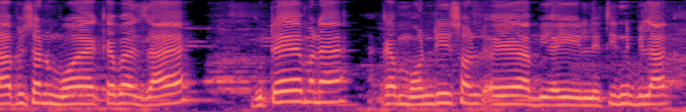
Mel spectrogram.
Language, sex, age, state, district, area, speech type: Assamese, female, 60+, Assam, Morigaon, rural, spontaneous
